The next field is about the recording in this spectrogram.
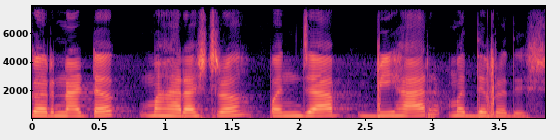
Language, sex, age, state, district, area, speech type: Marathi, female, 18-30, Maharashtra, Buldhana, rural, spontaneous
